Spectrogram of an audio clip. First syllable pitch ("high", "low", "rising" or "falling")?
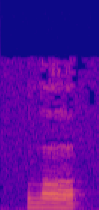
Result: high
